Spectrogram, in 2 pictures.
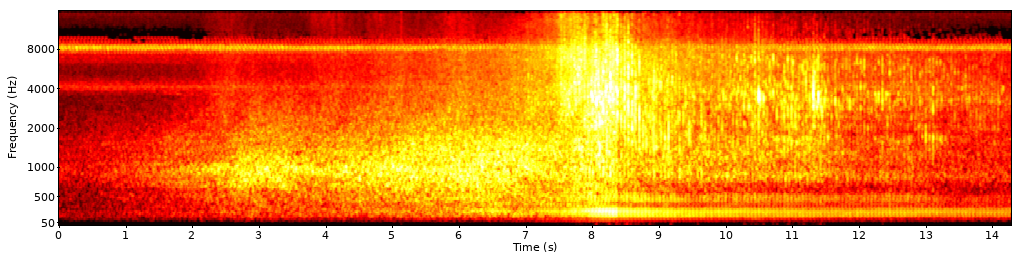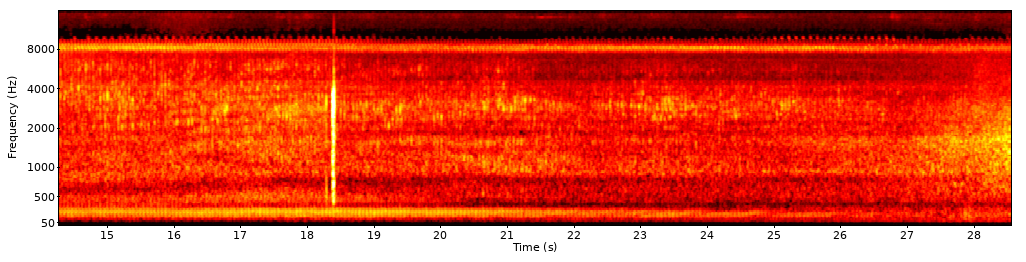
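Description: Road traffic on the highway beside the tracks, one vehicle passing loudly about eight seconds in, then a steady low engine hum. A single sharp click comes about midway, and near the end the sound swells as the CSX freight train approaches.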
